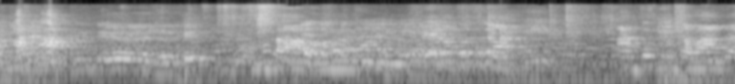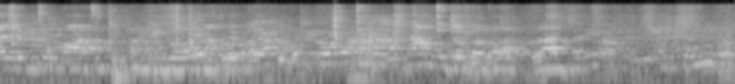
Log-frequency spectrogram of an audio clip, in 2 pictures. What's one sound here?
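Serving spoons scrape and clink against metal food trays.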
